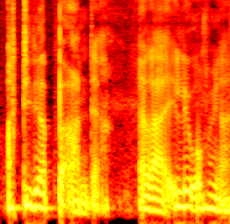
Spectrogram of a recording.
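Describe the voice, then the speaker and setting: A man's voice: medium pitch, dark tone, no room sound. A young man in casual conversation, telling a long personal story in a rambling way, with many restarts and some swearing.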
